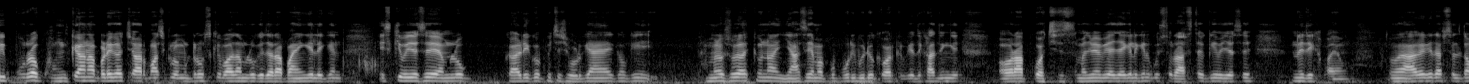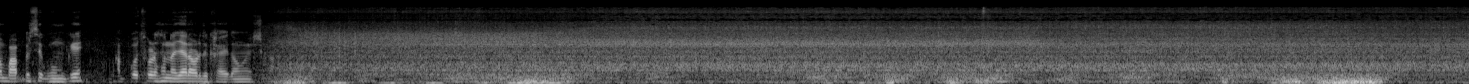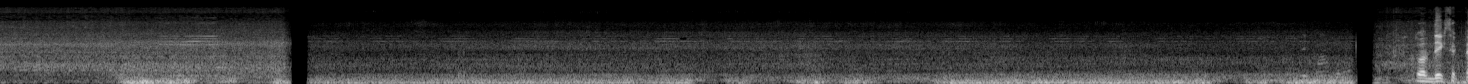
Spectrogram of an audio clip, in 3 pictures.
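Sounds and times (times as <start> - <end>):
wind rumbling on microphone: 17.4 - 28.7, 30.6 - 43.0
heavy construction machinery drone: 17.4 - 42.4.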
